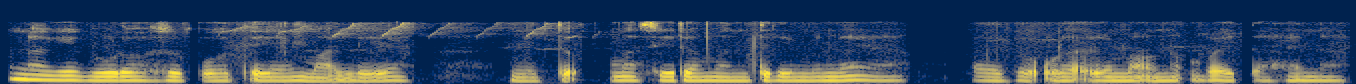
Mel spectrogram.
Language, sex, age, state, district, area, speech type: Santali, female, 30-45, Jharkhand, Seraikela Kharsawan, rural, spontaneous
